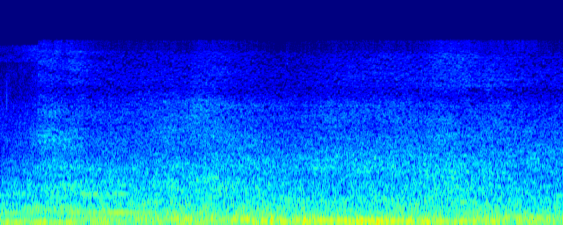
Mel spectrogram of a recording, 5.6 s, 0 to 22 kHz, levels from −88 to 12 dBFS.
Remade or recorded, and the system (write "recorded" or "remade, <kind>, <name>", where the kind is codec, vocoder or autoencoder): recorded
